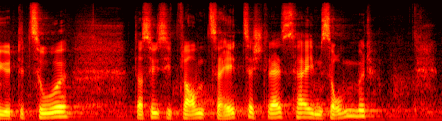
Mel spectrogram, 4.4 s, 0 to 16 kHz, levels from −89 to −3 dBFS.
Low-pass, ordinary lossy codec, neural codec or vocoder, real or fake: 14.4 kHz; none; none; real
